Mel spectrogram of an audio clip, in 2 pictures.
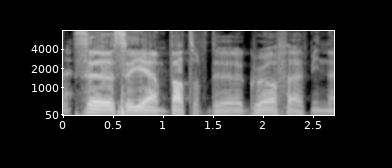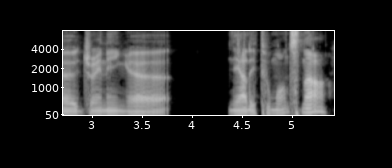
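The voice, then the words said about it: Slight French accent. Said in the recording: “as you can hear, I'm French. I have a bit of a French accent”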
